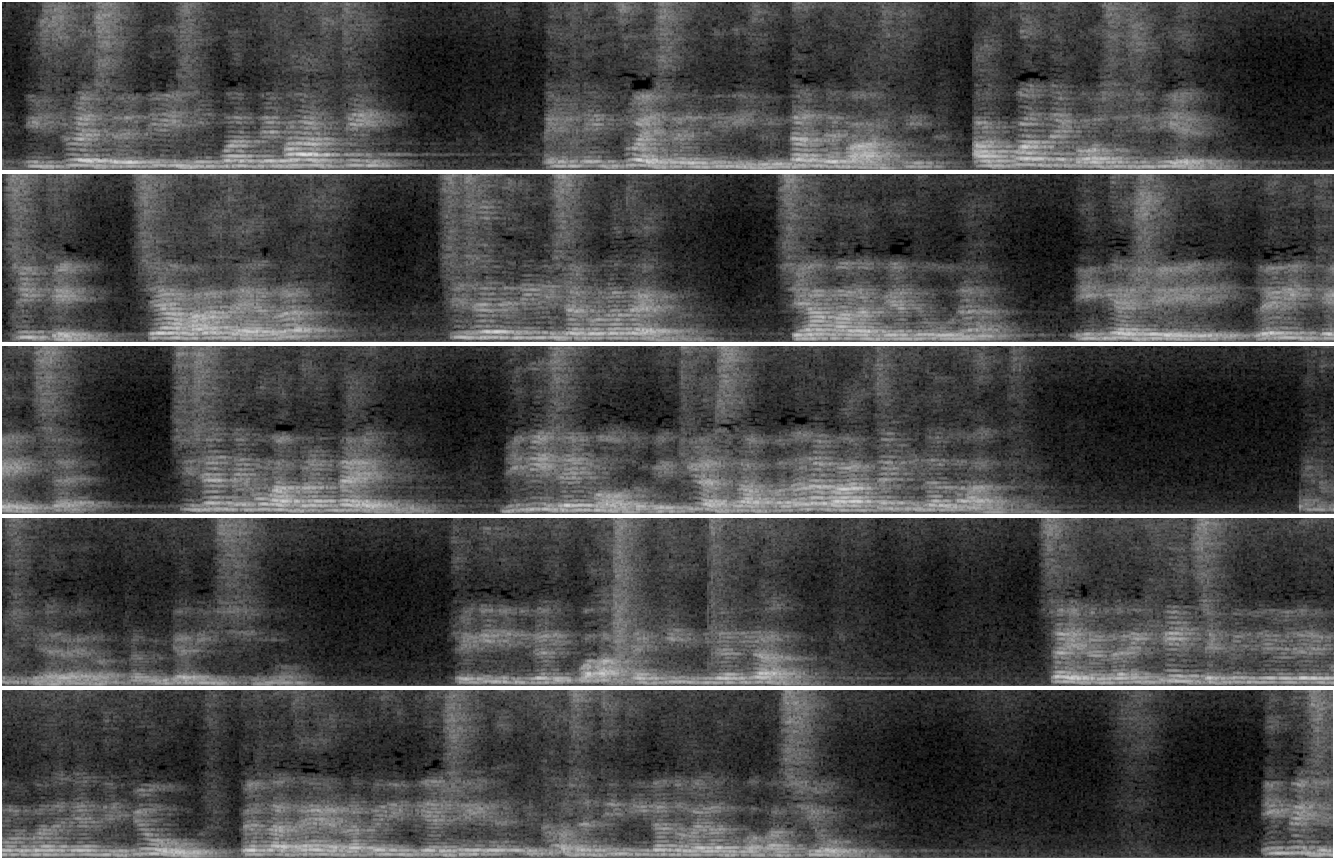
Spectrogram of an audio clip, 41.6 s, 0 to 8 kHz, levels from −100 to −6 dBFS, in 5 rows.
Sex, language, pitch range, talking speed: male, Italian, 185-230 Hz, 145 wpm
